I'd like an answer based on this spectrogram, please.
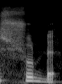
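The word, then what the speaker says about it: should: देखिए इसको बोलते हैं शुड एस एच से बड़ा सा ओ यू से बड़ा ऊ और एल साइलेंट है डी का ड इसको पढ़ेंगे शुड इसको पढ़ते हैं दोस्तों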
